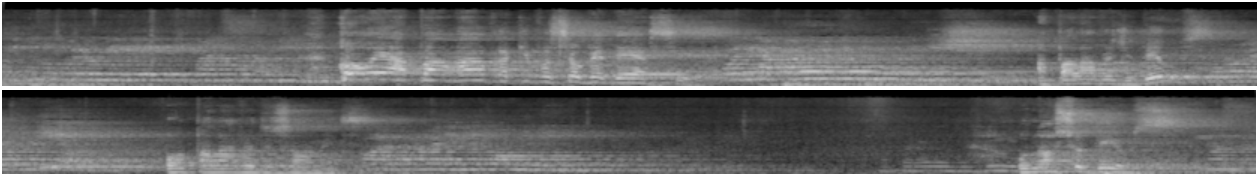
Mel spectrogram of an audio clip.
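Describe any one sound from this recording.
A young man sings into a microphone, echoing through a large hall.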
